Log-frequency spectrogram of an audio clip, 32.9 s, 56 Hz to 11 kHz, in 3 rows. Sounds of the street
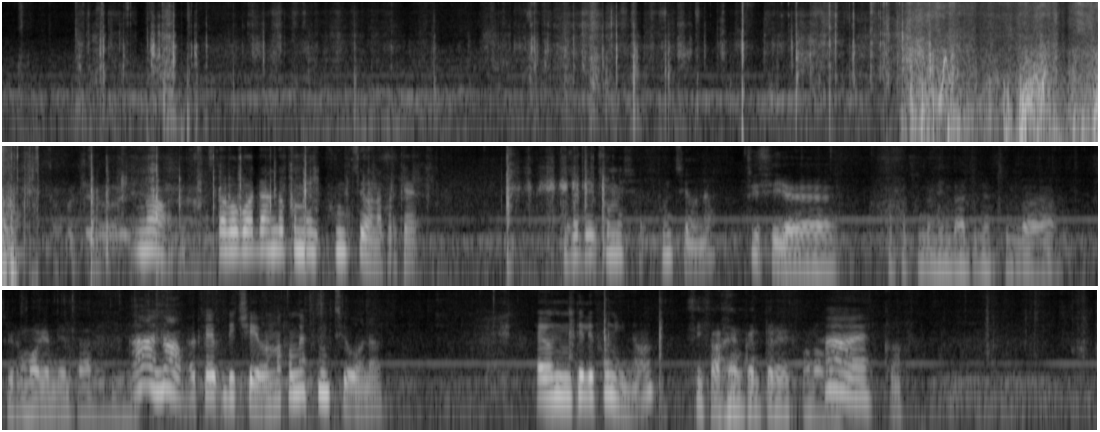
29.7s 32.8s

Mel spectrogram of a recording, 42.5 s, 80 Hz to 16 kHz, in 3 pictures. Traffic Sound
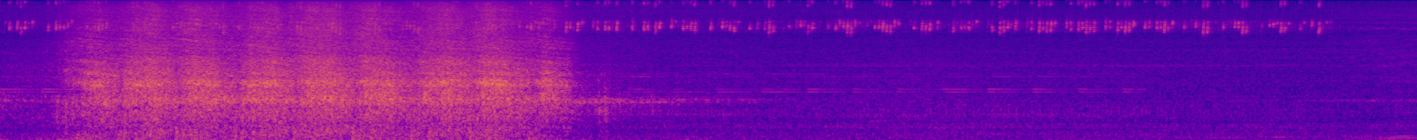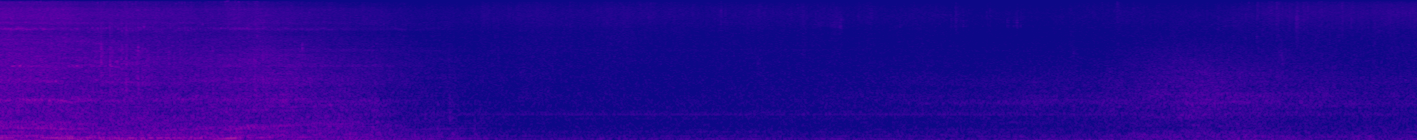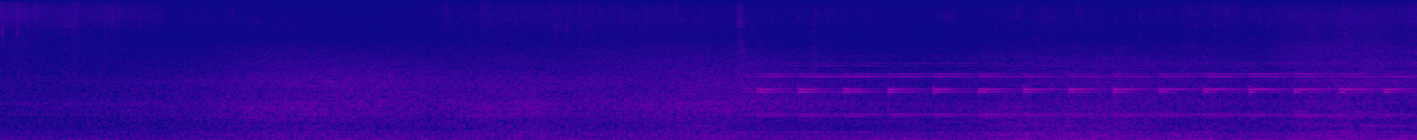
0.0s 16.9s, 30.6s 42.5s

